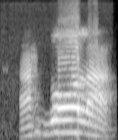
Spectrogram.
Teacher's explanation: a sílaba tônica do argola é o gó na penúltima sílaba. Portanto, é uma palavra paroxítona, não é isso?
